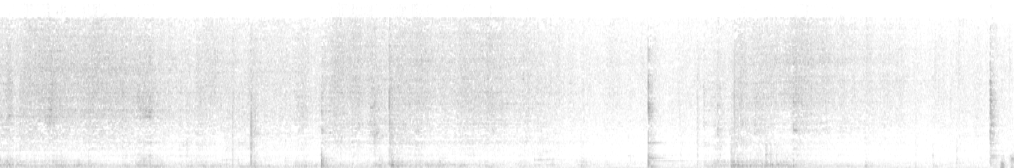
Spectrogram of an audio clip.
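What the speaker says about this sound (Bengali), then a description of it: "তো এদিকে আলু আর কাঁঠাল বিচিগুলো ভাজা করে নিচ্ছি" Potatoes and jackfruit seeds sizzle steadily in a pan while a utensil stirs them, with scattered scraping clicks against the pan and no talking.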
